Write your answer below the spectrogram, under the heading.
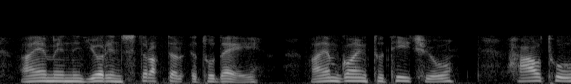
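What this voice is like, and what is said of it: Usual voice. Nothing is said of it.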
